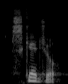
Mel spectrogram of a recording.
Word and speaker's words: schedule: is longer schedule and it has an extra sound it's not like pool and cool it's schedule o there's an extra vowel there or you can make it short and say schedule schedule also we notice that du making the J sound like in juice and jump schedule or schedule example I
